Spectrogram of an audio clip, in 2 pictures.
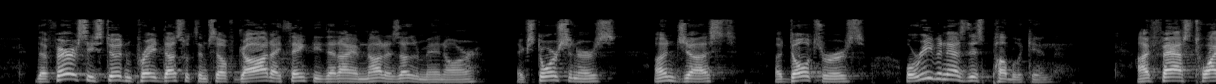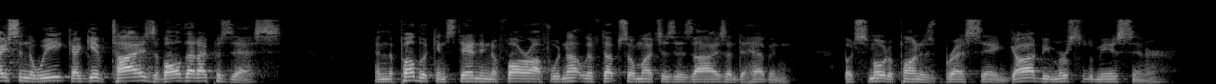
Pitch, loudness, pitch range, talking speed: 140 Hz, -24 LUFS, 125-160 Hz, 180 wpm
